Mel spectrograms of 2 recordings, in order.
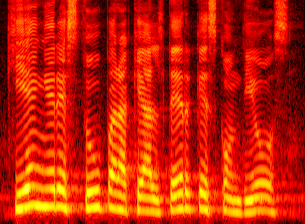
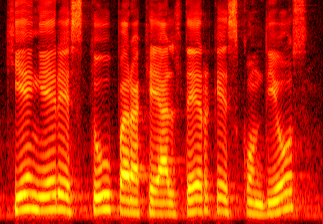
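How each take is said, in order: Both takes have the same delivery.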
